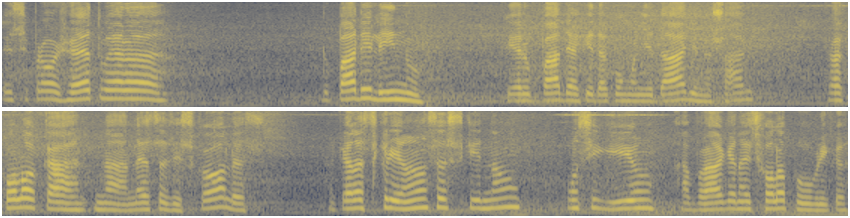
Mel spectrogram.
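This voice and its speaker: A woman with a medium pitch speaks at a fairly slow pace, with long, frequent pauses, fairly even intonation and noticeable background noise. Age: 80s+. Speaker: retired school principal. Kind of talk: interview, life story. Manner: halting, with repetitions.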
